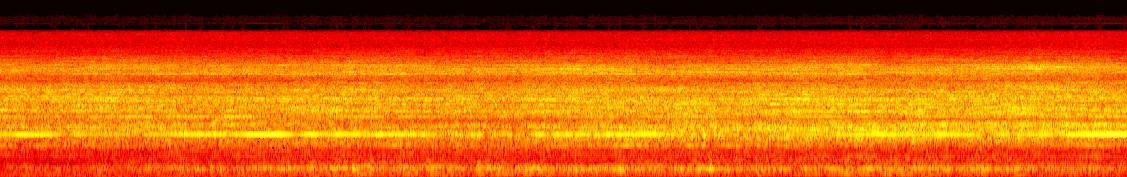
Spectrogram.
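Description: A model train rumbles over the track as it pulls closer.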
